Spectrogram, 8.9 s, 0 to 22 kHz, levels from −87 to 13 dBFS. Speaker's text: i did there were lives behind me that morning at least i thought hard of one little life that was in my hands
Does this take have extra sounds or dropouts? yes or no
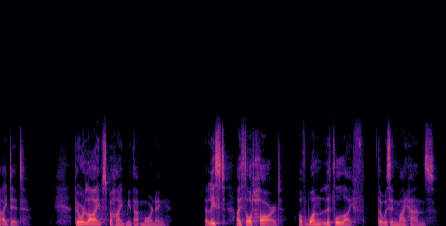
no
